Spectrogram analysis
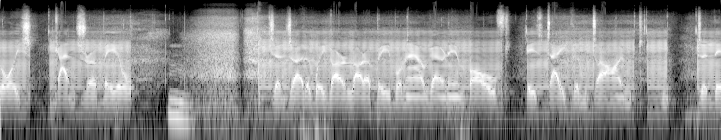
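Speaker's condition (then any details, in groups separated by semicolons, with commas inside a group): Laryngeal cancer with laryngectomy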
